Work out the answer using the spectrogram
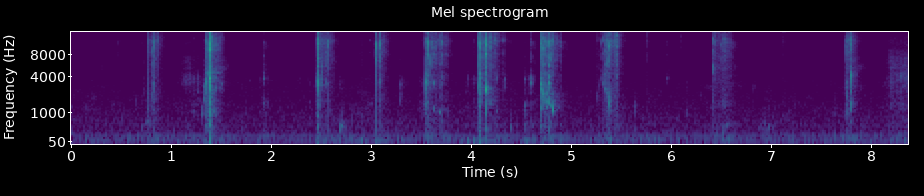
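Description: Close-up chewing of a butter-toasted pav bun with paneer bhurji: a run of about ten crisp, crunchy bites and chews, irregular and roughly two a second, with a short pause near the end.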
